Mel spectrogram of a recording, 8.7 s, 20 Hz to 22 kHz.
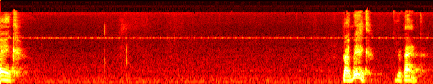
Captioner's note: pauses 6 seconds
